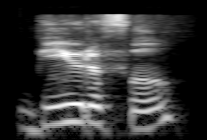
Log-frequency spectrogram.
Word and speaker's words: beautiful: Beautiful has a lot of vowels in it that you're not pronouncing.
